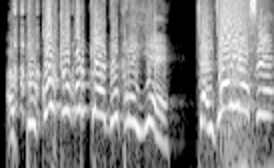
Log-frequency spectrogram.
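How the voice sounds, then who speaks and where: A woman's voice: very high voice, big pitch swings, normal speed. A woman voicing a hot-tempered, stingy cartoon father who scolds and barks orders. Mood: scolding. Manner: scolding, bossy, shouting orders.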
